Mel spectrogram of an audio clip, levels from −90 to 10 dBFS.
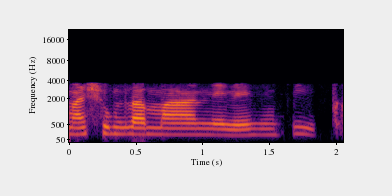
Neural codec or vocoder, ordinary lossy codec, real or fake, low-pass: none; none; real; 3.6 kHz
